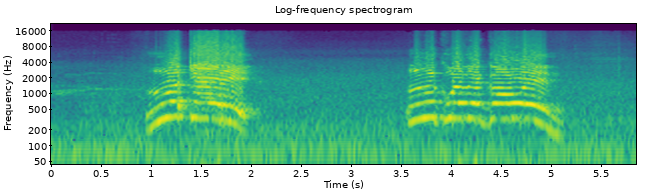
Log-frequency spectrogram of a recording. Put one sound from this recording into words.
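A man shouts loudly through a microphone.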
